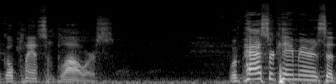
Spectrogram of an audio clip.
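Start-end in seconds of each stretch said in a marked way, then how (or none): 0.0-1.1 much lower and softer, calm order; calm instruction. Retold or imitated. Preacher quoting pastor's calm answer to panic, low and soft. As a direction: quietly tell them to plant flowers. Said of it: "he said".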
